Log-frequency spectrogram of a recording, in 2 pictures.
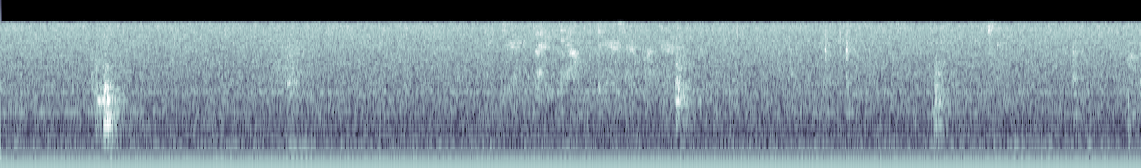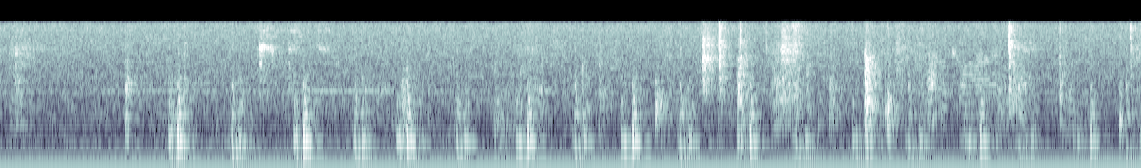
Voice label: living room hear male voice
